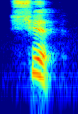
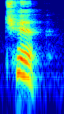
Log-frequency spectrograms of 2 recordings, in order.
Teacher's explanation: you say when you say shh there should be no movement when you say sh you can continue to make the sound for a long time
